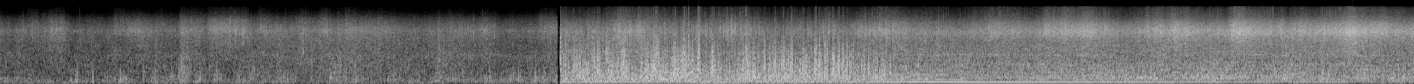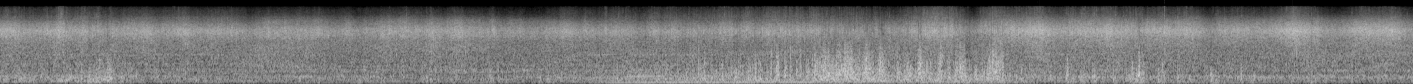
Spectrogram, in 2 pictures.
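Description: Wind buffeting the microphone over rushing water on an open boat, quieter for the first five seconds or so. A low, steady motorboat engine hum comes in about nine seconds in and again later.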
